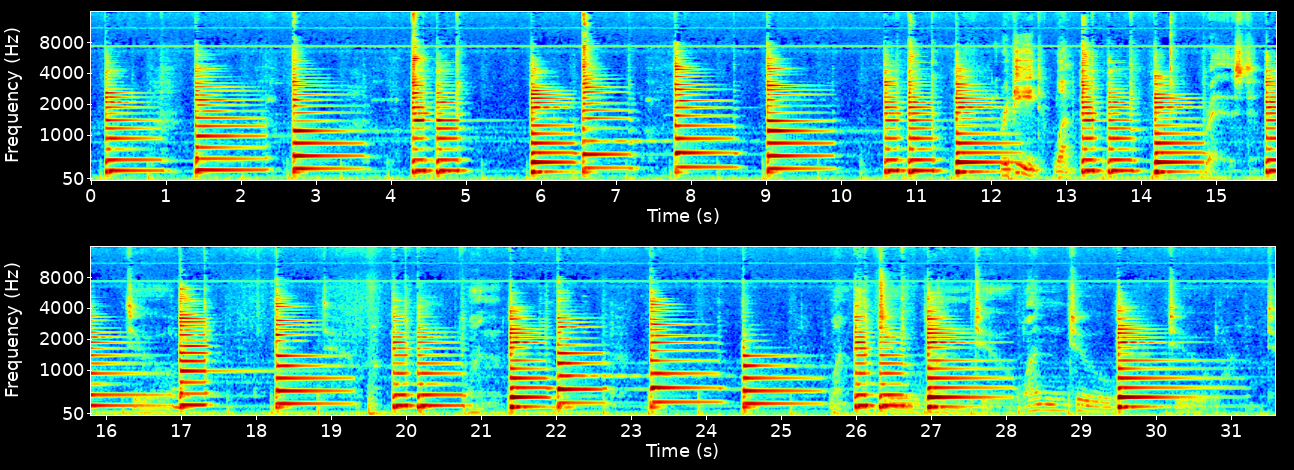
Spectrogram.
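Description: Nylon-string classical guitar played solo: plucked notes and chords about once a second, now and then two in quick succession, each ringing and dying away.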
